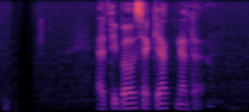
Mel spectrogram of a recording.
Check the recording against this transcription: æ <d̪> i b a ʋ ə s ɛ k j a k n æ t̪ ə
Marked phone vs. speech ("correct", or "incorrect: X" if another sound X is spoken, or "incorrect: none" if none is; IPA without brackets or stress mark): incorrect: t̪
